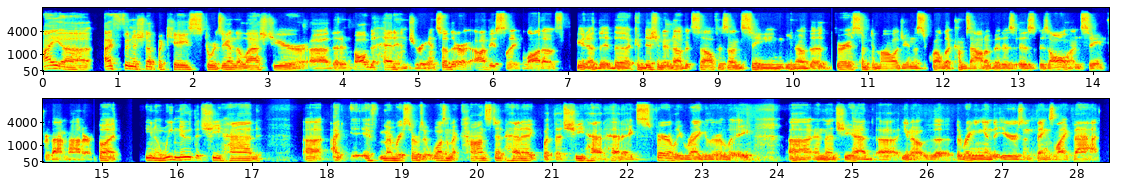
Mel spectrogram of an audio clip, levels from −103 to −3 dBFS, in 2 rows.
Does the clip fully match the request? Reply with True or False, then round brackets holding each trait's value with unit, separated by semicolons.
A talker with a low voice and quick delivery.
True (105 Hz; 215 wpm)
